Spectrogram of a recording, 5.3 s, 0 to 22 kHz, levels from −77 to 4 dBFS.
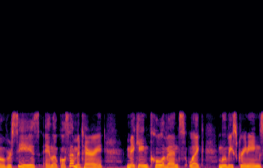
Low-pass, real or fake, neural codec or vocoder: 7.2 kHz; real; none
